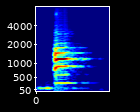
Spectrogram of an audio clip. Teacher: it sounds pretty much like the flat tone but it sounds shorter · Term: neutral tone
